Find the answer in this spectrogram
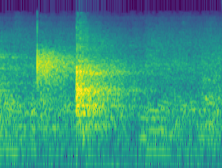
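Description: Pool balls clicking: the cue ball strikes an object ball with a sharp click about half a second in, followed by a louder knock that fades away, over low voices in the room.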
